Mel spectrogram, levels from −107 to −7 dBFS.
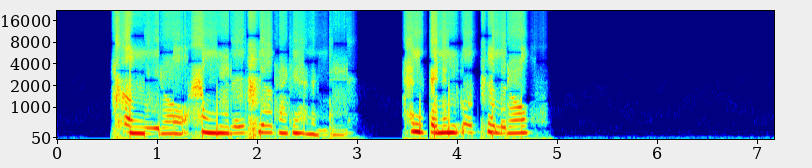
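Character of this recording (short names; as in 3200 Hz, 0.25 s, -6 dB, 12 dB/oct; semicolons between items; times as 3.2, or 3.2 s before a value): aliases and images of a low sample rate 5700 Hz, jitter 20%; notches that jump at a steady rate 6.9 Hz 340–3100 Hz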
